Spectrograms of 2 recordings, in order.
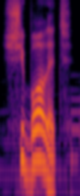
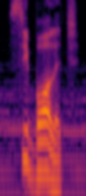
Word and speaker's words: Shibolet: Pois bem, diziam eles então, dize Shibolet. E ele dizia: Sibolet. Não podendo pronunciar corretamente, prendiam-no logo e o degolavam junto aos vales do Jordão.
